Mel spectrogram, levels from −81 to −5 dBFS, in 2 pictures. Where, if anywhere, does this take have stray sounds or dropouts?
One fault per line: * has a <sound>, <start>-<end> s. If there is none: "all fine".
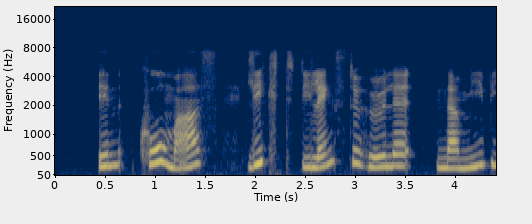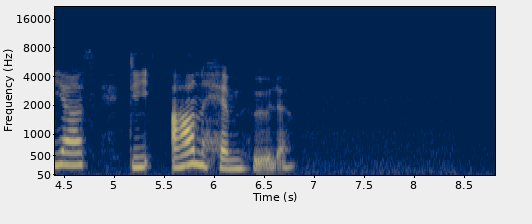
all fine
